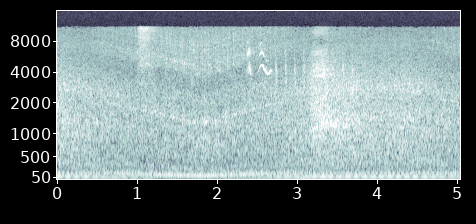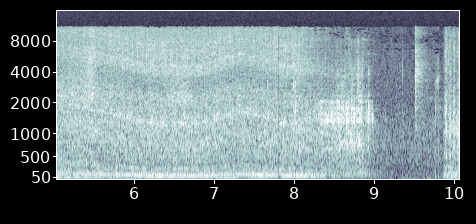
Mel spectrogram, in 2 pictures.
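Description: Tractor engine running steadily in the Ravenport map of a farming video game, a loud continuous drone with a wavering low hum throughout, dropping off briefly near the end.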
